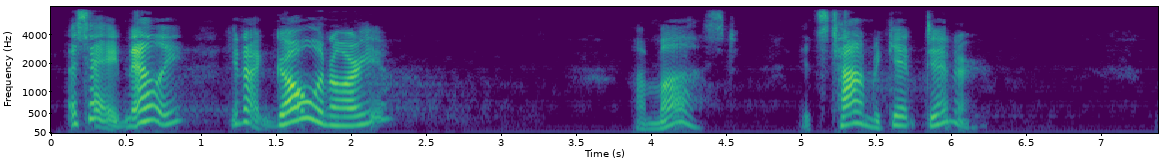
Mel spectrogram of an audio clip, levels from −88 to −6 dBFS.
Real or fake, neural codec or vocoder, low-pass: real; none; 7.2 kHz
